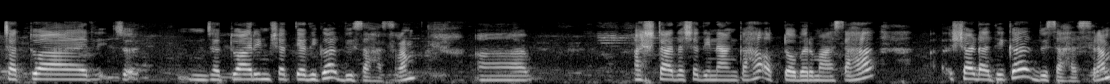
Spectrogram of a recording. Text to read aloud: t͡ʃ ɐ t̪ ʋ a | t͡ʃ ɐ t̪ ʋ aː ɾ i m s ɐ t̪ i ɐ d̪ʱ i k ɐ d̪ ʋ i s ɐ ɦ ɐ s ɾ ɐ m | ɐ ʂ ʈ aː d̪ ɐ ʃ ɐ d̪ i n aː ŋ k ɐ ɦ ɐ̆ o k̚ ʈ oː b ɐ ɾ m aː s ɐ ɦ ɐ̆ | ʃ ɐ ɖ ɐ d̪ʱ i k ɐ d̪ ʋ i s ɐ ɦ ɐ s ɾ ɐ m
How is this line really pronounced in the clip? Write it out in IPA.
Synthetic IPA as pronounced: t͡ʃ ɐ t̪ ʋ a | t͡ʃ ɐ t̪ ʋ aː ɾ i m ʃ ɐ t̪ j ɐ d̪ʱ i k ɐ d̪ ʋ i s ɐ ɦ ɐ s ɾ ɐ m | ɐ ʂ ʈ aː d̪ ɐ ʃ ɐ d̪ i n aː ŋ k ɐ ɦ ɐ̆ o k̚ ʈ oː b ɐ ɾ m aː s ɐ ɦ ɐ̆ | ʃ ɐ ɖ ɐ d̪ʱ i k ɐ d̪ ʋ i s ɐ ɦ ɐ s ɾ ɐ m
